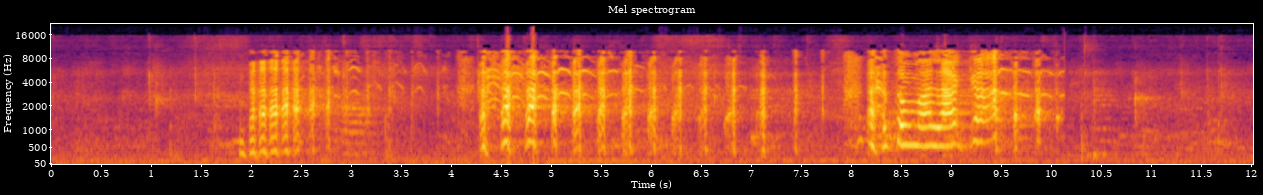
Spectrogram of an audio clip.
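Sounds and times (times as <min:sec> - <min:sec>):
people laughing: 0:01.8 - 0:10.2.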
